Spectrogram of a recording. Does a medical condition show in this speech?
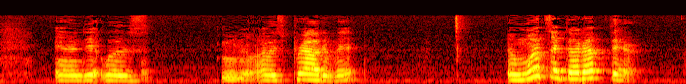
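Yes: cerebral palsy; from birth.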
